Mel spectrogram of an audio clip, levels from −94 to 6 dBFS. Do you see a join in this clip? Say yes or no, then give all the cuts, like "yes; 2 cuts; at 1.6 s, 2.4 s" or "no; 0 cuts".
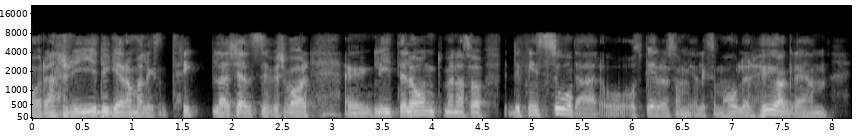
yes; 3 cuts; at 3.4 s, 4.7 s, 5.4 s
